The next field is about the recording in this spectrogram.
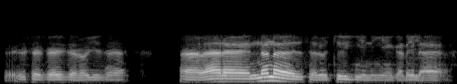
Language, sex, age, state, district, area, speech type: Tamil, male, 18-30, Tamil Nadu, Nagapattinam, rural, conversation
